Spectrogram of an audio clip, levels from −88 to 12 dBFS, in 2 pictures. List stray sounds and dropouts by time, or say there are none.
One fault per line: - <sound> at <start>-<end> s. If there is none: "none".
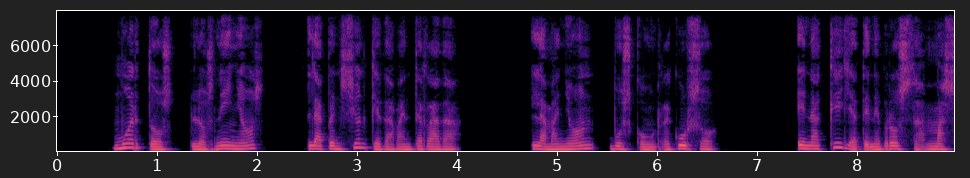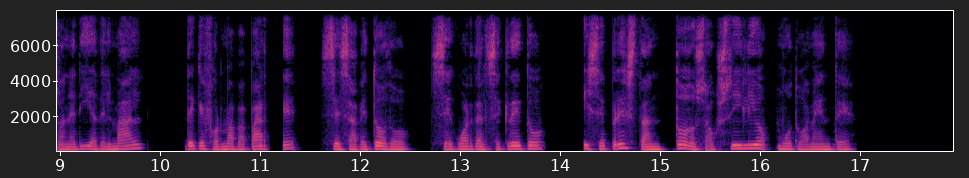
- dropout at 11.1-11.2 s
